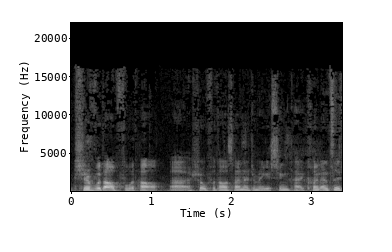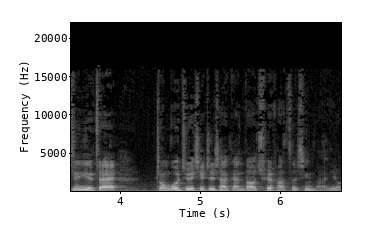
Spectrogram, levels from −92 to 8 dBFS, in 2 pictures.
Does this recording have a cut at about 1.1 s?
yes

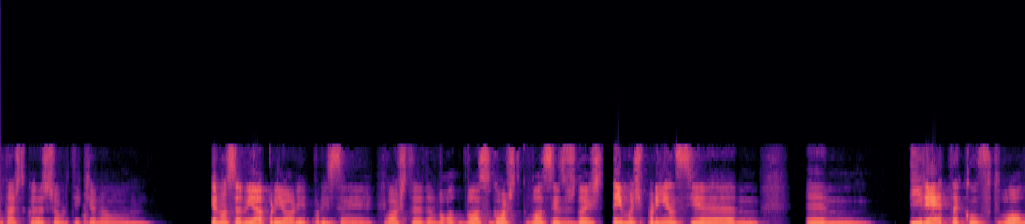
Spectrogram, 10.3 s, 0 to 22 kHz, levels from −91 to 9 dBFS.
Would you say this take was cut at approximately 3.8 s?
yes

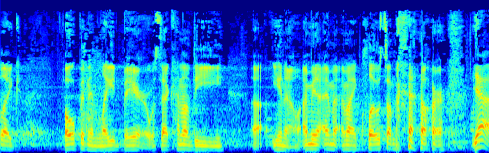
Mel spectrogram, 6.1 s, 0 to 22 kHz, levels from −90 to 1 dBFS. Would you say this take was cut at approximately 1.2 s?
no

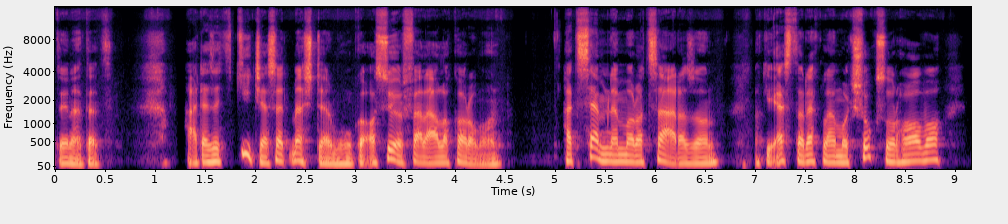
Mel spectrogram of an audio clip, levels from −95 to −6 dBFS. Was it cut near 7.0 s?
yes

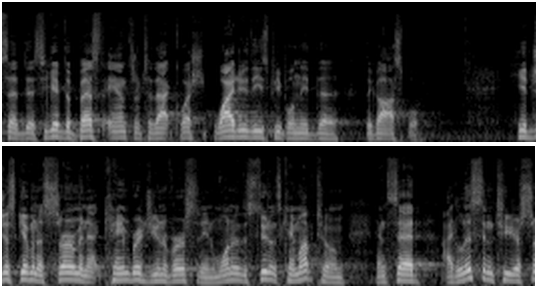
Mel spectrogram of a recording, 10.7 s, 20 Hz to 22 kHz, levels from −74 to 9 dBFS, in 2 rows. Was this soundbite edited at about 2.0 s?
yes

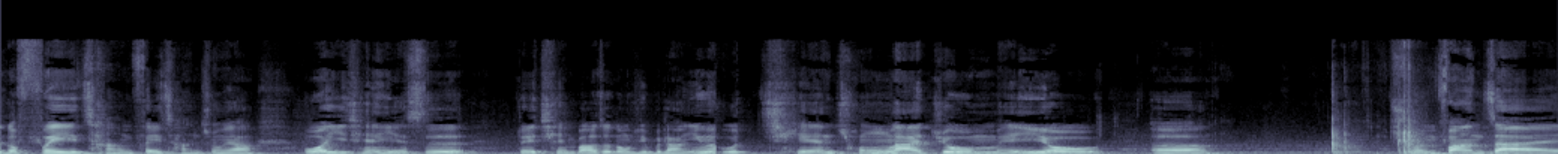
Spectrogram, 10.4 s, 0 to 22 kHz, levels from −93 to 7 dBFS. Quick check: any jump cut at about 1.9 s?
no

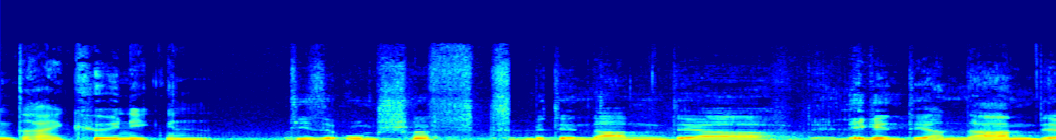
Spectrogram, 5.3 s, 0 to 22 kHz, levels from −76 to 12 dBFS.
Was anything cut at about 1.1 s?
no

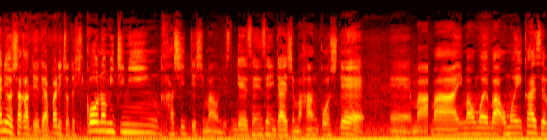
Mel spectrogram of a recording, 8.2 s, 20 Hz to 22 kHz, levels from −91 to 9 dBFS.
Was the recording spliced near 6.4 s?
yes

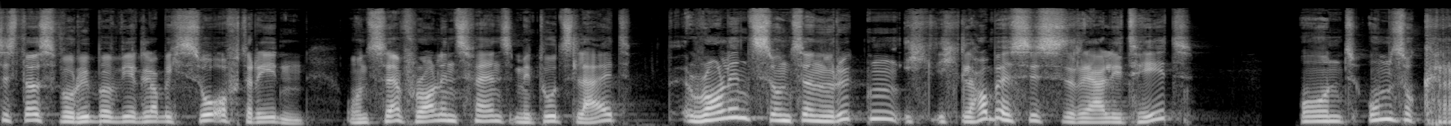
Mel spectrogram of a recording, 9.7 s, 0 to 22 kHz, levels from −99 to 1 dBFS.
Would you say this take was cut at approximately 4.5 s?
yes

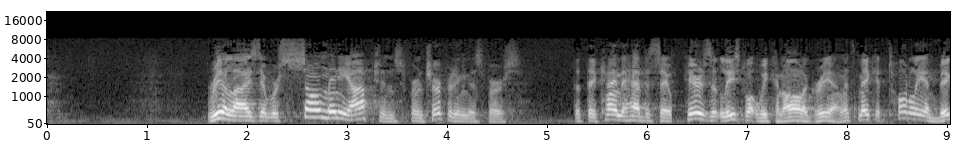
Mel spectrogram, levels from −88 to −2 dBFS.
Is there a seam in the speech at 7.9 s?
no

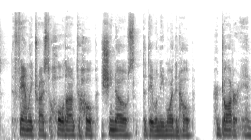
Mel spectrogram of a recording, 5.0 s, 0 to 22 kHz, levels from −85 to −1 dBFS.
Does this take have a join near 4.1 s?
no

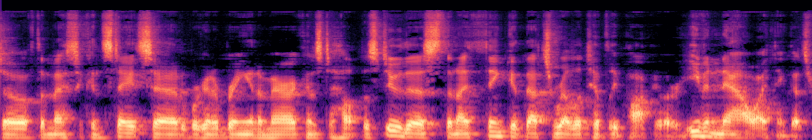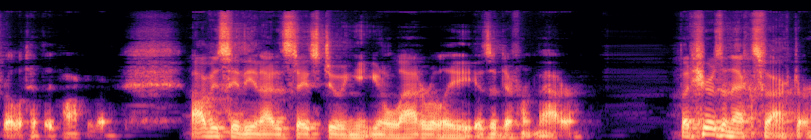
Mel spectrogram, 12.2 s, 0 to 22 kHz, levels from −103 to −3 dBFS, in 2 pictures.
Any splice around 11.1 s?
no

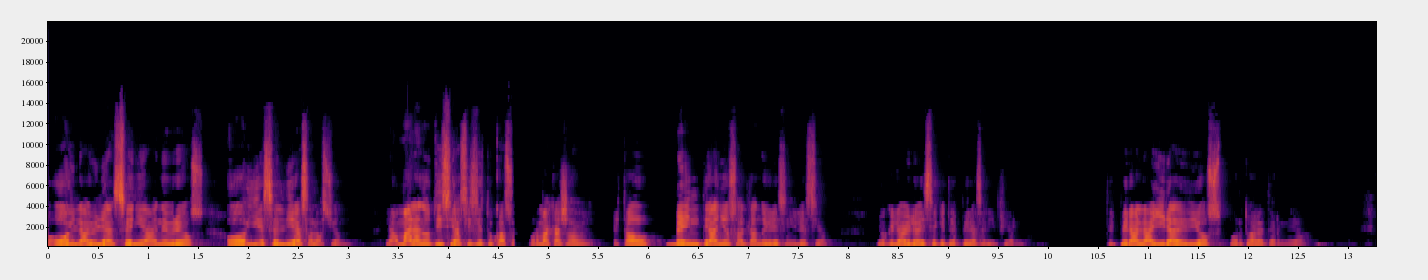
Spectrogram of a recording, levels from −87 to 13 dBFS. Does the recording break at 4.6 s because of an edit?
yes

